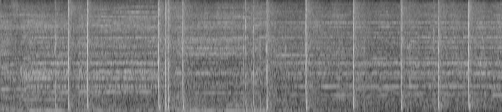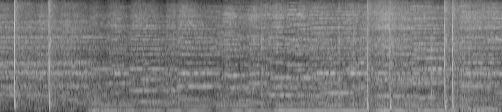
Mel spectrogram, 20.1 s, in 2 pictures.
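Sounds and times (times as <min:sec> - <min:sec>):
fireworks show music: 0:00.0 - 0:20.0
fireworks bursting with sharp bangs: 0:01.0 - 0:11.9, 0:15.2 - 0:20.0.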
